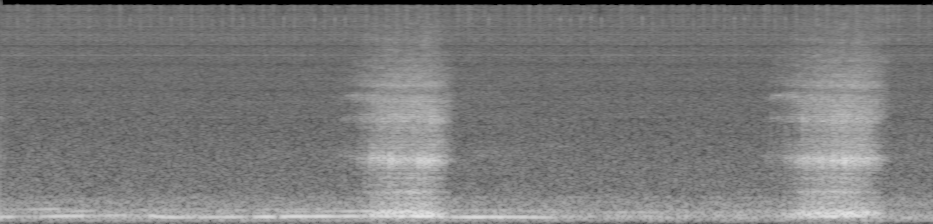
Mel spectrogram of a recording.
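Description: Two loud, rough snores about four seconds apart over a low steady hum; ordinary snoring during sleep.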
